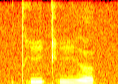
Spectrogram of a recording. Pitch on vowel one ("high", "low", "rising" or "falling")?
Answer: rising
